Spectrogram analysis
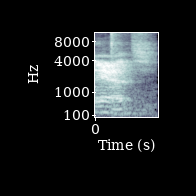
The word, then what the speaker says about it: aunt: She was raised by an aunt. aunt가 고모냐 이모냐 논쟁할 필요가 없습니다. 미국에서는 그냥 aunt라고 합니다. 개미랑 발음이 똑같습니다.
